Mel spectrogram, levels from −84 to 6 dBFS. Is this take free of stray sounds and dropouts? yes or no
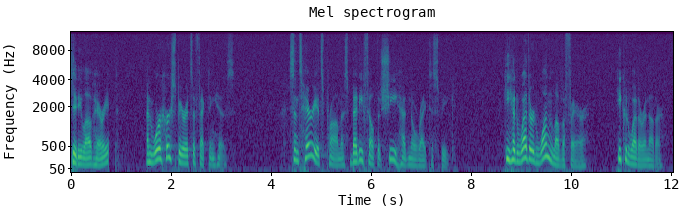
no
